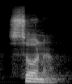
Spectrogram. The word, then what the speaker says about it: zona: Zona. The pronunciation of the letter Z in Spanish will vary per country, but as a rule of thumb, in Spain, it will make a th sound, so the word itself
